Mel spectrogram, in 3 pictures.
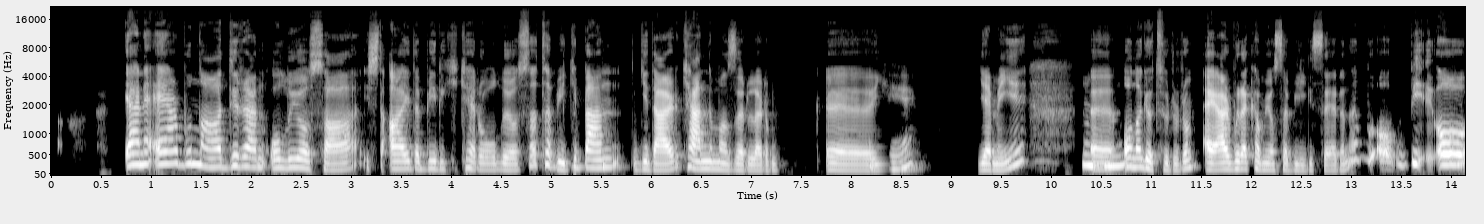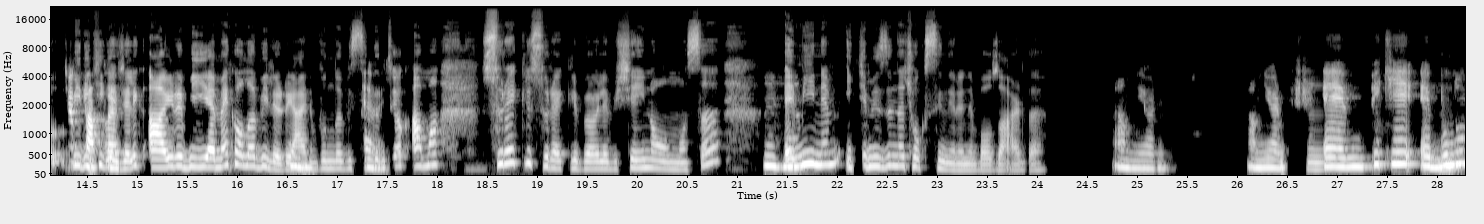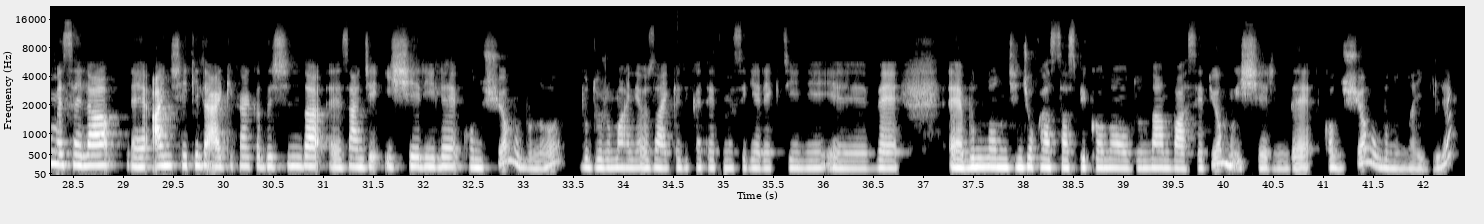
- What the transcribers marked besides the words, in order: other background noise; unintelligible speech; tapping; distorted speech; static
- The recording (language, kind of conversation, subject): Turkish, podcast, İş ve özel hayat dengesini nasıl sağlıyorsun?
